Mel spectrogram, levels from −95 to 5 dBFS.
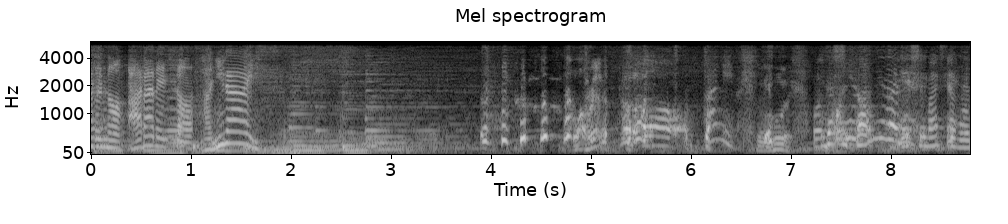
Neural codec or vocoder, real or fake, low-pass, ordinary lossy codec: codec, 32 kHz, 1.9 kbps, SNAC; fake; 5.4 kHz; none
